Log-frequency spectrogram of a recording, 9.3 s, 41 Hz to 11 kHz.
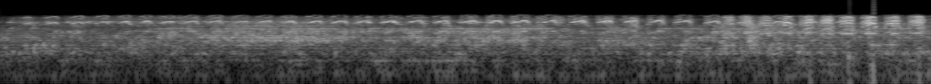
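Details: Peregrine falcons in Włocławek, Poland, screaming near the nest as workers make noise on 23 May 2022, young still on the ledge; a long, dense run of harsh cackling notes that grows louder and faster toward the end.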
